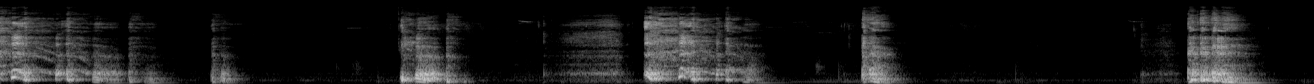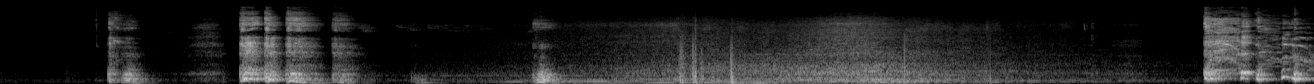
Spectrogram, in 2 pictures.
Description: I've caught a Spring upper respiratory infection with has given me a sore throat for several days and is now developing into a head cold and a sharp staccato barking cough.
